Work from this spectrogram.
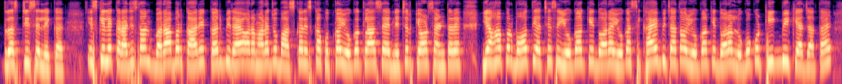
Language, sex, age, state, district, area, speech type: Hindi, female, 18-30, Rajasthan, Jodhpur, urban, spontaneous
